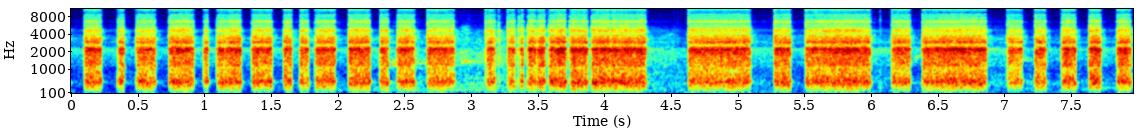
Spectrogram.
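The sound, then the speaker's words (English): A wind-up radio's loud hissing static is switched on and off repeatedly, making short and long bursts in an irregular, Morse-like rhythm, with no one speaking. “This isn't the actual radio, but so I use this to demo it because it won't run out of batteries. It's a wind-up radio.”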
